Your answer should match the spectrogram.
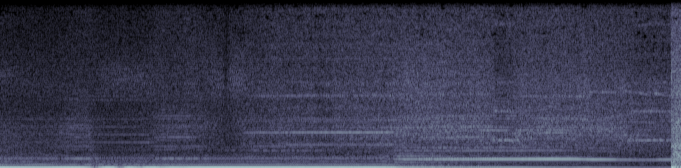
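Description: A loud, steady low electrical hum drone with several faint held tones over it, cutting out briefly twice near the start. About six seconds in, a single higher sustained tone like amp feedback takes over and sags slightly in pitch as the whole drone fades.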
